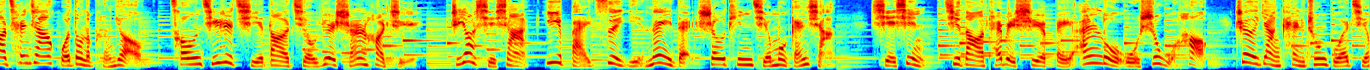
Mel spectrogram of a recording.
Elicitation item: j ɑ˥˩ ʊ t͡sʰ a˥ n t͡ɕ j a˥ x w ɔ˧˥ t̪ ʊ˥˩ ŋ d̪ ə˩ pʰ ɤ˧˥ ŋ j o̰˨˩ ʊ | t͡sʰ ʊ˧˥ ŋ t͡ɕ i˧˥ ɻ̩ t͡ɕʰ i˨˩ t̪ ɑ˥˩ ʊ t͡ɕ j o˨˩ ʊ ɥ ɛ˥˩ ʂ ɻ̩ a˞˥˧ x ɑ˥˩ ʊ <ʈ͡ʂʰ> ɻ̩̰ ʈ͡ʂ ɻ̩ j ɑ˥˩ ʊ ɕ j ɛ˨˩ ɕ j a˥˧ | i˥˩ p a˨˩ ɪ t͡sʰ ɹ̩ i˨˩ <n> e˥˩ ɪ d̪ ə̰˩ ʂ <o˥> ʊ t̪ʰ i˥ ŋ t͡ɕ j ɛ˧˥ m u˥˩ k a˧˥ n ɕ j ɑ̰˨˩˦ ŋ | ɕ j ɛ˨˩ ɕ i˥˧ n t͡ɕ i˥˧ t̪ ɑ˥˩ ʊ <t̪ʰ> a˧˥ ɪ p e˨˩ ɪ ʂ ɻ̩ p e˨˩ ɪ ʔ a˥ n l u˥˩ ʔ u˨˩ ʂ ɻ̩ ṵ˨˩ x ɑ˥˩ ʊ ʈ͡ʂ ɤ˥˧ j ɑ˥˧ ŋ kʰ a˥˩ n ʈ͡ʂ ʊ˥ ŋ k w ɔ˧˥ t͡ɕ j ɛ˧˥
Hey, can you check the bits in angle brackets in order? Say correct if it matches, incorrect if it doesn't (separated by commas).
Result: incorrect, correct, correct, correct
